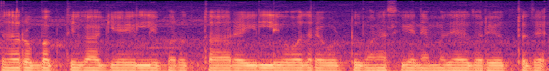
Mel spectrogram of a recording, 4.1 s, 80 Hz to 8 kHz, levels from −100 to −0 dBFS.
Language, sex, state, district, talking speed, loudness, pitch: Kannada, male, Karnataka, Shimoga, 145 wpm, -15 LUFS, 110 Hz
